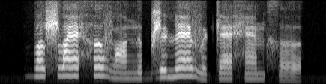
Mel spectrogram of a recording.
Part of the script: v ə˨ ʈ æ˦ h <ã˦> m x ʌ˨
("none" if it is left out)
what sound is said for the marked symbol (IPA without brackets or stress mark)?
æ̃˦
